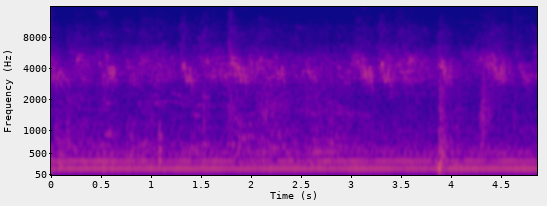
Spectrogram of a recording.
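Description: Small birds chirping repeatedly over a steady low hum, with a single knock about four seconds in.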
